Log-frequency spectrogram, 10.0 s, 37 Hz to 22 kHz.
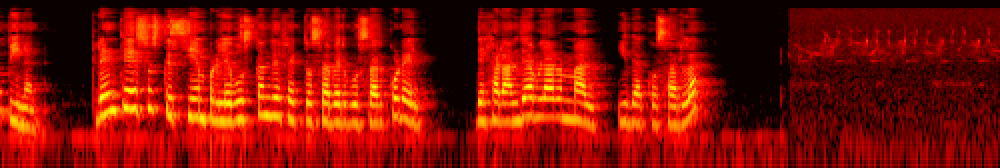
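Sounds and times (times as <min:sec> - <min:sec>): small birds chirping: 0:07.9 - 0:10.0.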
